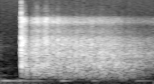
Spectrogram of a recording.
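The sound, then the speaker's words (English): A single explosion sound effect bursts in with a sharp, loud crack, then rolls into a long, roaring rumble that barely fades. A faint low hum runs underneath. “let's yeah. see what we've got under explosions.”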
